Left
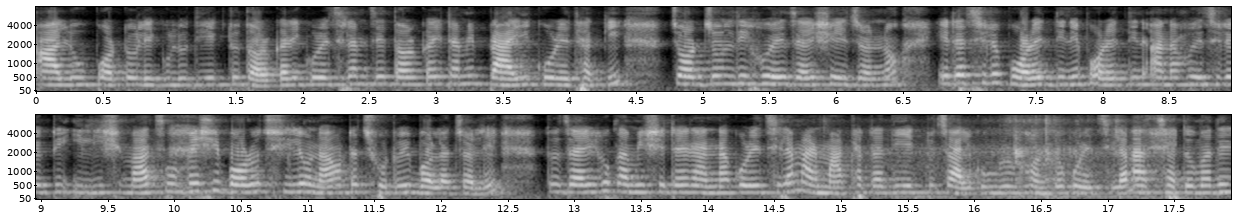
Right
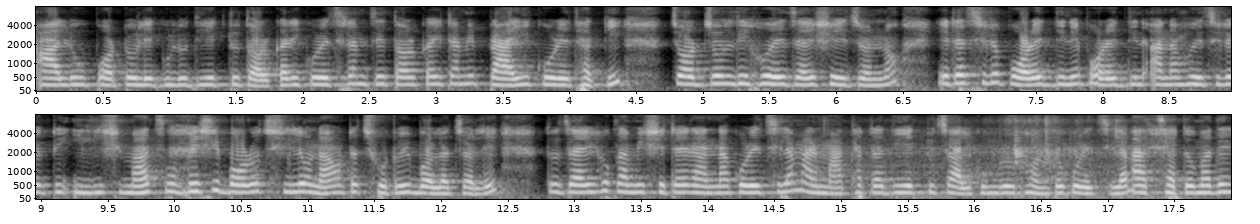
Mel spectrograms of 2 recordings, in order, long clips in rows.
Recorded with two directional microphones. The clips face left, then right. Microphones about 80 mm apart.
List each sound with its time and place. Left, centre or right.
0.0 s a woman's voice: right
